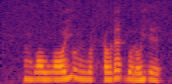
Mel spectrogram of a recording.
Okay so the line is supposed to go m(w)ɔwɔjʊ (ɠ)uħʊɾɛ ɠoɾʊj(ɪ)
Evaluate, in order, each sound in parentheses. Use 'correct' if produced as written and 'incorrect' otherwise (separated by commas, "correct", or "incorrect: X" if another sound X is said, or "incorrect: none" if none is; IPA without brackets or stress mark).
incorrect: b, incorrect: ŋ, correct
